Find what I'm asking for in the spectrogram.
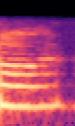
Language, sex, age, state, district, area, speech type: Manipuri, female, 18-30, Manipur, Kangpokpi, urban, conversation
